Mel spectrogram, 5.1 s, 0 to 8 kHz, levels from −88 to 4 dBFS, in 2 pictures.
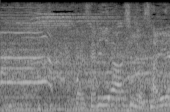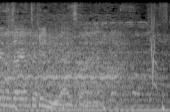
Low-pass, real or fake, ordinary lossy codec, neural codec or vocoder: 7.2 kHz; real; none; none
